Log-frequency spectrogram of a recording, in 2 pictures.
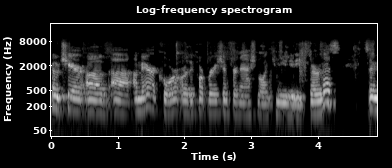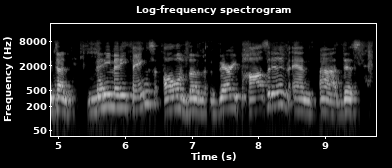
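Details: Adult speaker; normal voice.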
